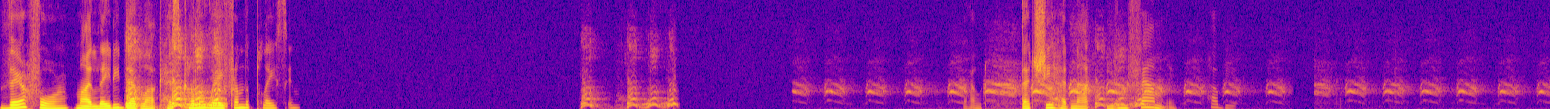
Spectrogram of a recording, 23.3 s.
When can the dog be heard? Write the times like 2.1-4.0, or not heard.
1.9-3.5, 8.7-10.2, 15.7-17.3.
